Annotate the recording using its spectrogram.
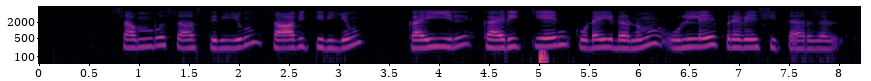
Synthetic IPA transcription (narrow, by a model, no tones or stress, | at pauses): sɐmbɯsaːst̪ɪɾɪjɯmsaːʋɪt̪ːɪɾɪjɯm | kɐjːɪlkɐɾɪkːeːnkʊɽɐɪɽɐnɯmʊɭːeːpɪɾɐʋeːsɪt̪ːaːɾɣɐɭ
